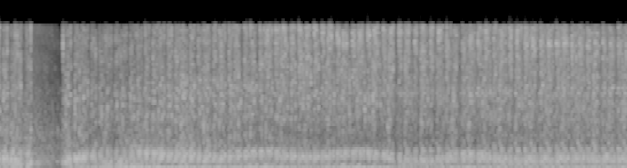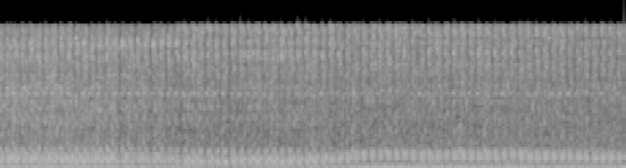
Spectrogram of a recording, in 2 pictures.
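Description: A car engine runs with a steady, low, rapid rumble.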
